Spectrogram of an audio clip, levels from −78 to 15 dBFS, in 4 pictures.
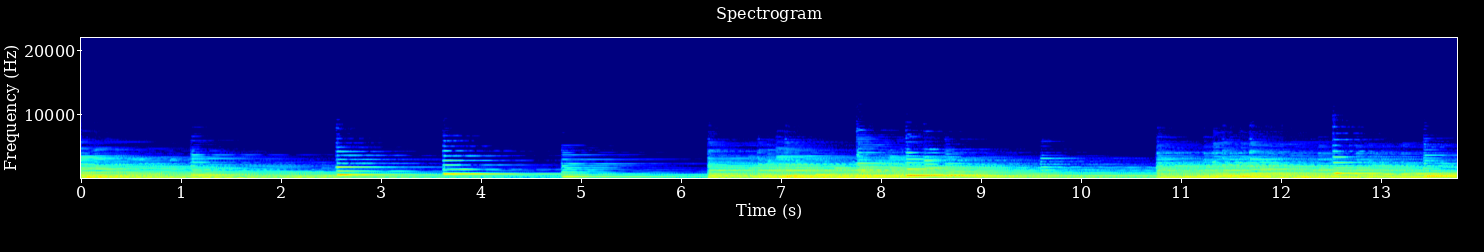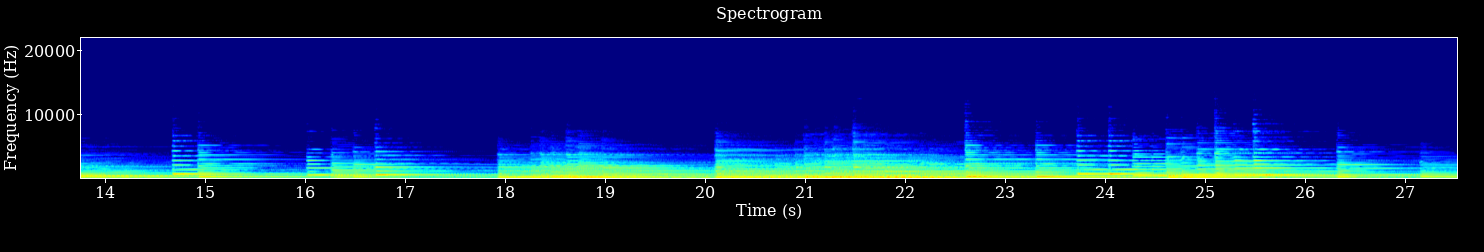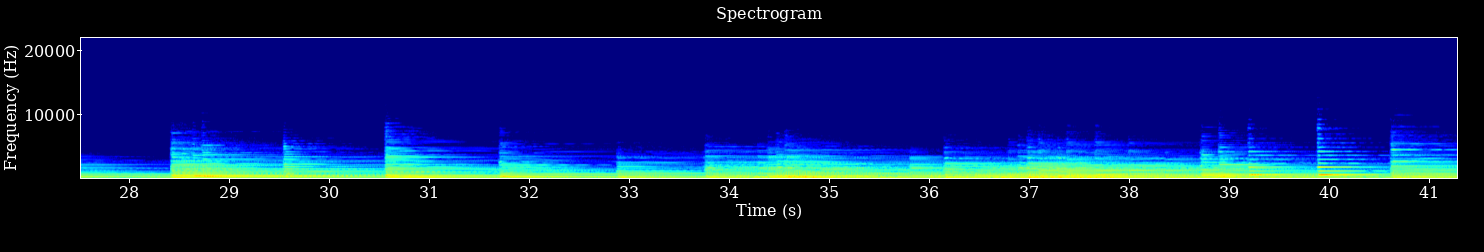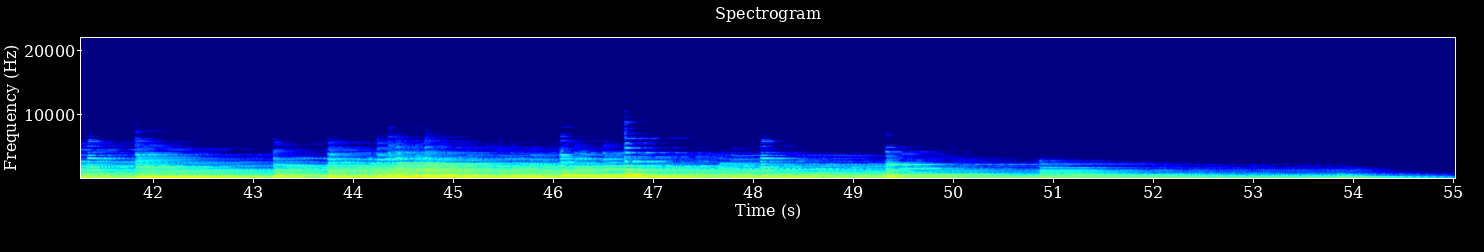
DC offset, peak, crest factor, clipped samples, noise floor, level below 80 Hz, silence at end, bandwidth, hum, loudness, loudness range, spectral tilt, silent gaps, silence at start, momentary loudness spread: under 0.1%; -6 dBFS; 16 dB; under 0.1%; -47 dBFS; -50 dBFS; 0.35 s; 8.4 kHz; none; -21 LUFS; 8 LU; -8.5 dB/octave; none; 0 s; 13 LU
